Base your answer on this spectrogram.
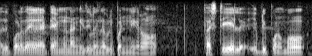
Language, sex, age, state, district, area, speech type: Tamil, male, 18-30, Tamil Nadu, Tiruvannamalai, urban, spontaneous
